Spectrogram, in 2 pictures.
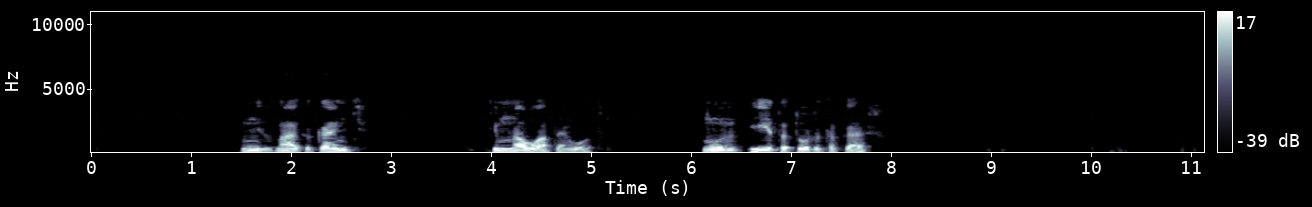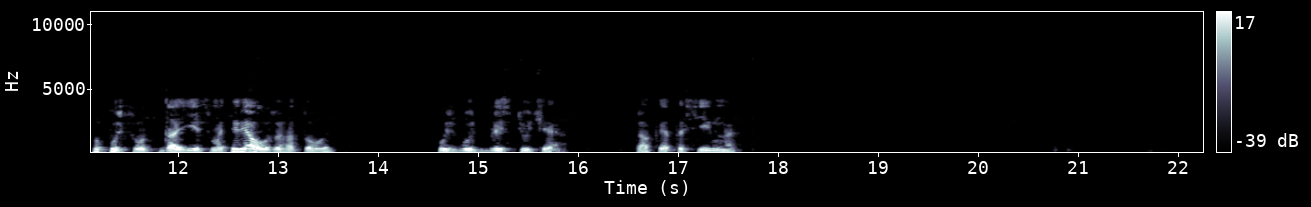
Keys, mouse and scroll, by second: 0.1 click, 5.2 click, 6.6-9.2 drag, 11.1 click, 12.9-15.9 drag, 17.7-21.0 drag.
